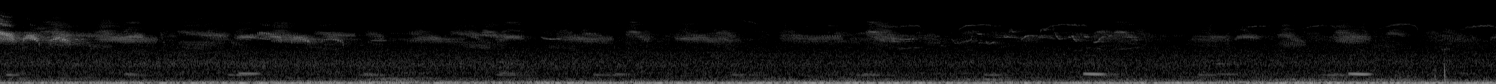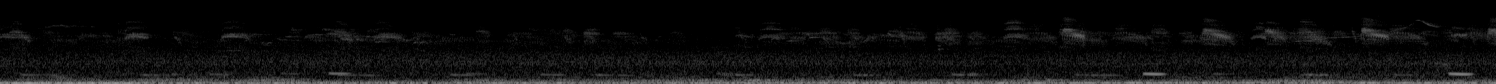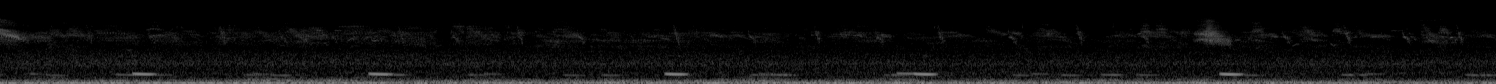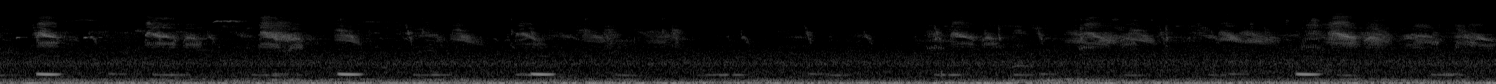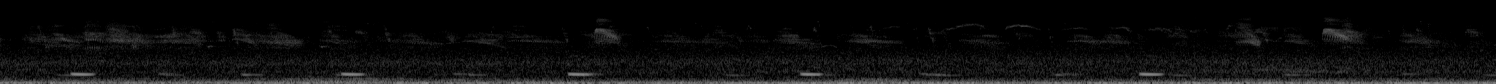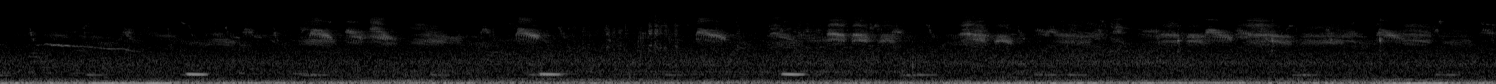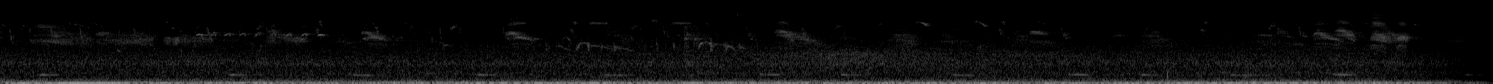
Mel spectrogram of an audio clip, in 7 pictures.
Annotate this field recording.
pond, nature reserve, calls of some Fire-bellied toads, distant traffic, aircraft, (Sony PCM D50, DPA4060)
